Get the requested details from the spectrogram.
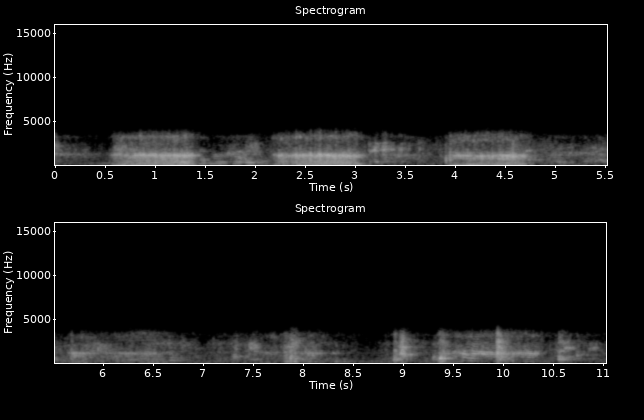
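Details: Snoring: loud, rough inspiratory snores, three strong ones first, then softer irregular breathing noises in a quiet room; recorded on an Android phone.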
